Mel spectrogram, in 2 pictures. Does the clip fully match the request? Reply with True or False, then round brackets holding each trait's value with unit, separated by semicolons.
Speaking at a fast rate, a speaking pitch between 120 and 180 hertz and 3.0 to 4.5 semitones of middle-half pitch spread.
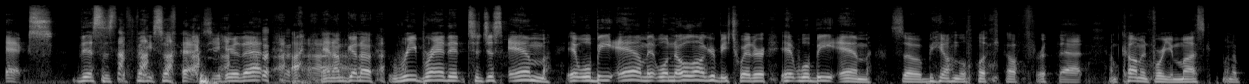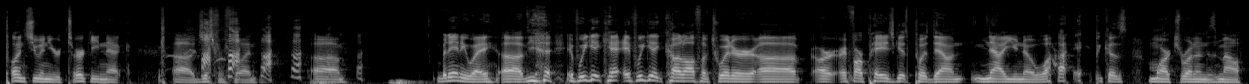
False (210 wpm; 140 Hz; 5.3 semitones)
